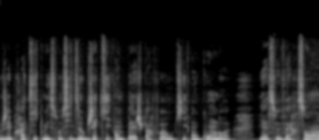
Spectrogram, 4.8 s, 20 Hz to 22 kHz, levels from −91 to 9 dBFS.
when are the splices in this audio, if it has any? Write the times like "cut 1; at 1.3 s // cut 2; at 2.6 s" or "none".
none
